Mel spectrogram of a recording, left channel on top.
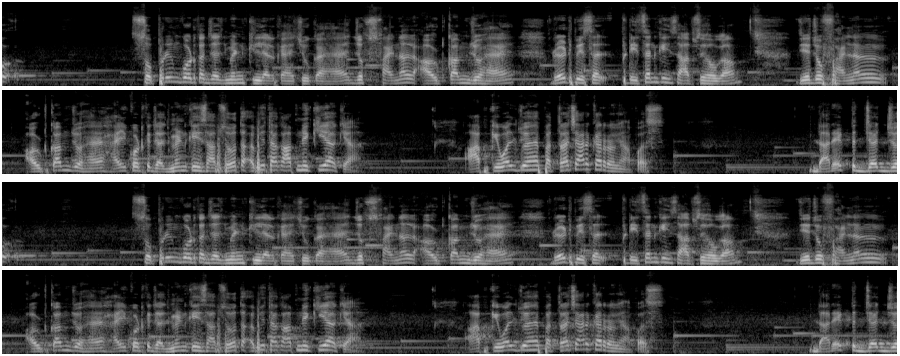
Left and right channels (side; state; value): both; normal; correlation 0.86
